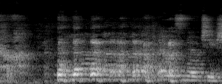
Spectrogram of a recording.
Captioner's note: laughing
